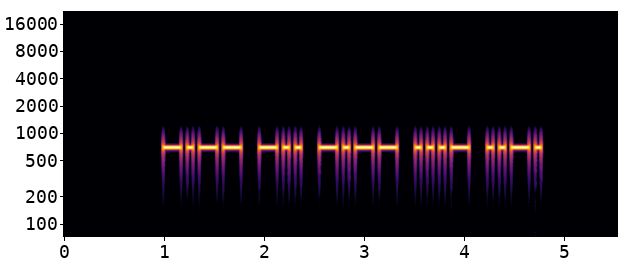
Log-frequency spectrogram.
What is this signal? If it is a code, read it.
Morse code, heard as a keyed tone, about 20 wpm, 700 Hz. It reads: YDYVF
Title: Code Groups - 5 Letters - 20wpm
